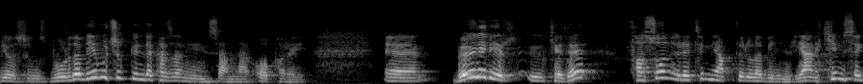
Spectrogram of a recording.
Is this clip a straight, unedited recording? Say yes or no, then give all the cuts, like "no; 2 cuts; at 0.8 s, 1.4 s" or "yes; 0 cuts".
yes; 0 cuts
